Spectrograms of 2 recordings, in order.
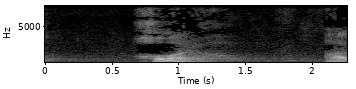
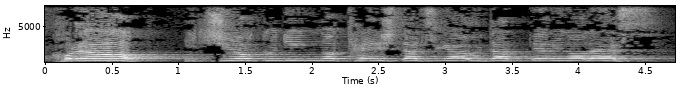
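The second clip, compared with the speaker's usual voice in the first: high, very loud, drawn-out proclamation; loud preaching; 7 semitones higher, 11 dB louder, slower than usual. Real, not acted. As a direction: preach it at full force. Climax of shouted group declaration.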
